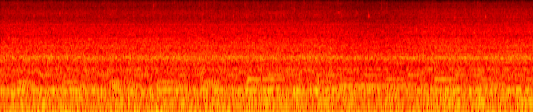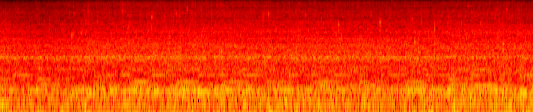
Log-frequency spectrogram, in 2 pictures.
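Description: Hot oil sizzling and bubbling steadily around handesh (sweet fried cakes) deep-frying in a pan, with a steady low hum underneath.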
